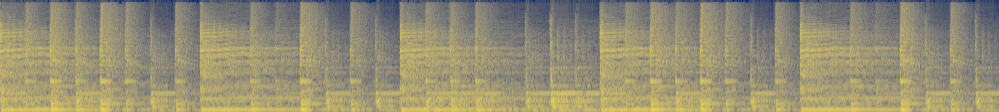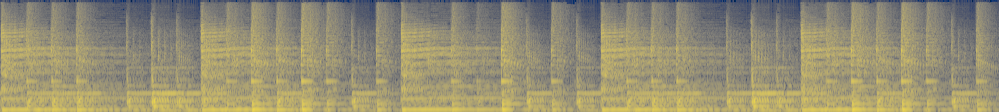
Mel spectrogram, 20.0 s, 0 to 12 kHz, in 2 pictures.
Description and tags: WD simpler conga dancehall
3 korg wavedrum samples arranged in abletons simpler. 2 are taken from the eastern dancehall instrument - the 3rd from the conga. slightly enriched with a beat repeater.
conga, eastern-dancehall, loop, polyrhythm, strange, wavedrum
